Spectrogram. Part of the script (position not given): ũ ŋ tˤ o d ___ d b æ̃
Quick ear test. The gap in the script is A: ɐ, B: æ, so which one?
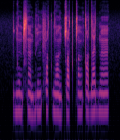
B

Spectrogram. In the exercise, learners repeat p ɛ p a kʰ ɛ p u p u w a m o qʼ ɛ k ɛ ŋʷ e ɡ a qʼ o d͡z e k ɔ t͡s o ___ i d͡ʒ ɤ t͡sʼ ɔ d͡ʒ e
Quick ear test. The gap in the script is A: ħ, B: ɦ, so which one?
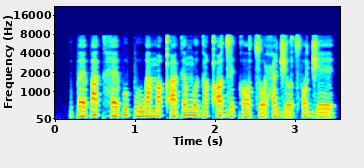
A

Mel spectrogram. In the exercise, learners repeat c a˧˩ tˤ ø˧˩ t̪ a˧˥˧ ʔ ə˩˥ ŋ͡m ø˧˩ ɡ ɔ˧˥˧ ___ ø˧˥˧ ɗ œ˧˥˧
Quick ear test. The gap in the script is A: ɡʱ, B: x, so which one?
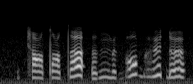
A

